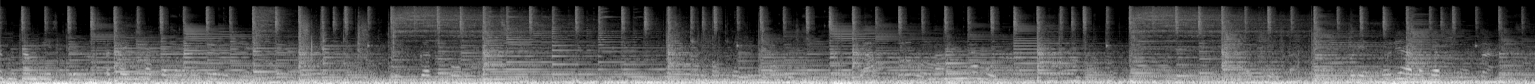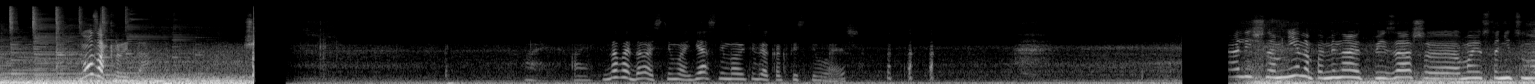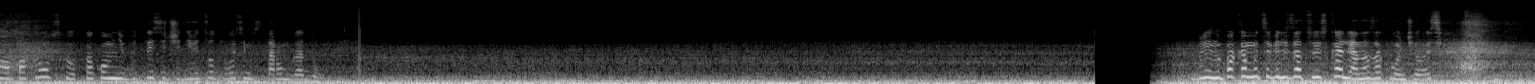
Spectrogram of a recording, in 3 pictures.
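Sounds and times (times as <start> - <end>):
car engine idling: 0.0 - 27.1.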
